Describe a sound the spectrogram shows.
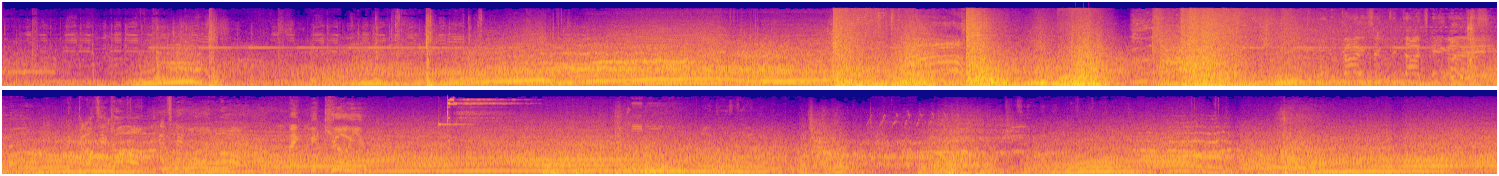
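A car engine revs and roars as it speeds up and slows down.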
